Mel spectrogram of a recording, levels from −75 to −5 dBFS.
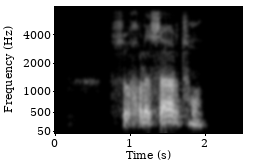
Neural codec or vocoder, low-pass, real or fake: vocoder, 24 kHz, 100 mel bands, Vocos; 7.2 kHz; fake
